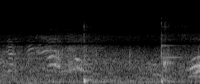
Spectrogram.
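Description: Spectators' voices in the background, with a single sharp thud of a football being struck just before halfway and a smaller knock near the end.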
